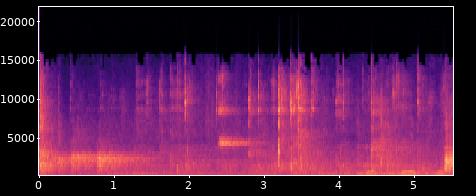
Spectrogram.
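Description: A table tennis ball clicks sharply against paddles and the table in a large echoing hall.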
